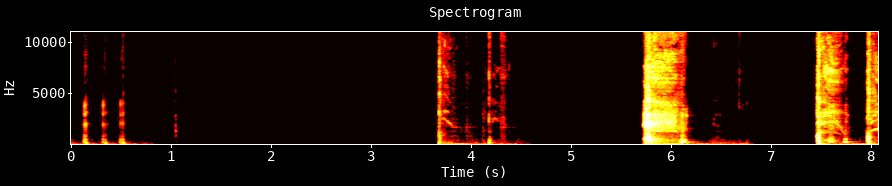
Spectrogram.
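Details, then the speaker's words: Lingering cough, possibly long Covid: a few soft throat-clearing sounds, then two harsh coughing bursts several seconds apart while the person is talking during a live stream. "sorry coughing is going to randomly happen let me turn the server off it is killing my performance"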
